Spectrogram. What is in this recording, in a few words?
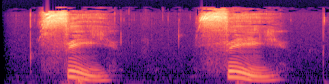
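"Sea", English word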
